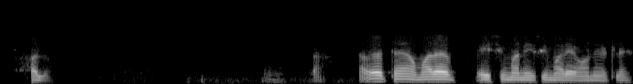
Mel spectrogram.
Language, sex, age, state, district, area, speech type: Gujarati, male, 18-30, Gujarat, Anand, rural, conversation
